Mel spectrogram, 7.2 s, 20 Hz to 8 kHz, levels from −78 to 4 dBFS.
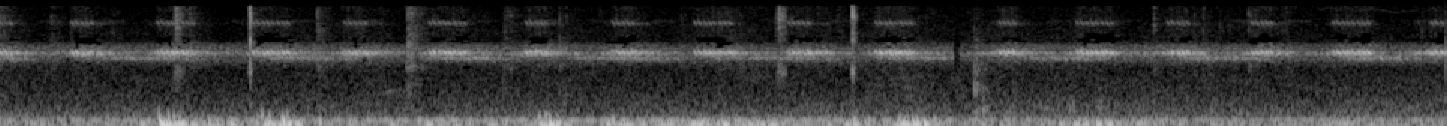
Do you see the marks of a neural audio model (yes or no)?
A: no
